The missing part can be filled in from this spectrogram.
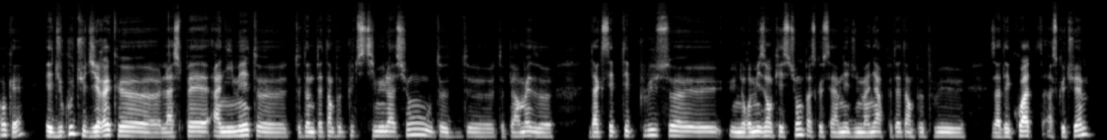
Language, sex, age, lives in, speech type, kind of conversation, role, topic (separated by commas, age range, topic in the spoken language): French, male, 30-34, France, conversation, podcast, host, Quelle est ta série préférée, et pourquoi te parle-t-elle ?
